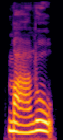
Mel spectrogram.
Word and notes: 马路: mǎ lù

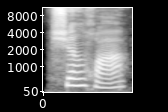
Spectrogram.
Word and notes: 喧哗: xuān huá

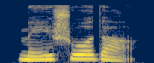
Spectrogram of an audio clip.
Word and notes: 没说的: méi shuō de

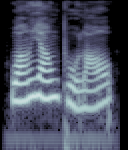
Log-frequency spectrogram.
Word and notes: 亡羊补牢: wáng yáng bǔ láo

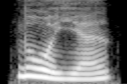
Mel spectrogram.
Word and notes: 诺言: nuò yán

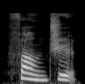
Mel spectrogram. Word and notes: 放置: fàng zhì

